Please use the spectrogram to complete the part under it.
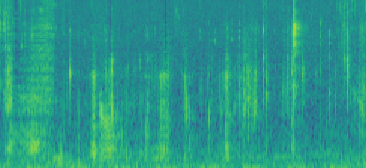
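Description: A woman licks and sucks sauce from her fingers close to a microphone.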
